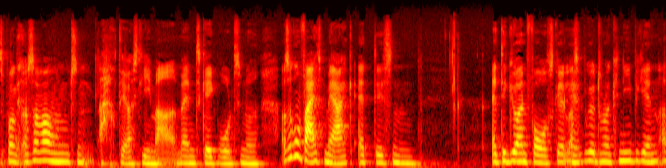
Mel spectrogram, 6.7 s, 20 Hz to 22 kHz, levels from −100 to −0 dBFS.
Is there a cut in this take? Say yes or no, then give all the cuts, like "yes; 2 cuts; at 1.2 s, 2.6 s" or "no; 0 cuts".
no; 0 cuts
